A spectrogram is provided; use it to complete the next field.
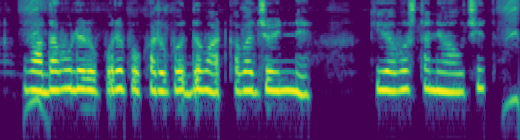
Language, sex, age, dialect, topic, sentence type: Bengali, female, 18-24, Rajbangshi, agriculture, question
